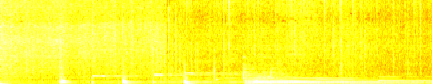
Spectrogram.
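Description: Chicken breast slices sizzling steadily as they fry on a hot grill pan. Background music plays along, with a few short plinked notes and then held chords from about halfway through.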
